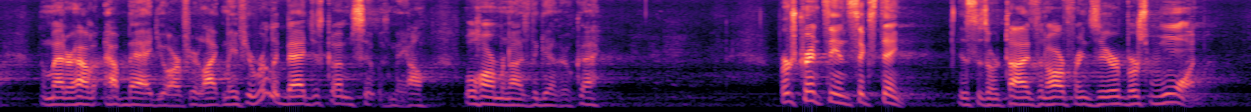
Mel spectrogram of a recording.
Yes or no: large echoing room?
yes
